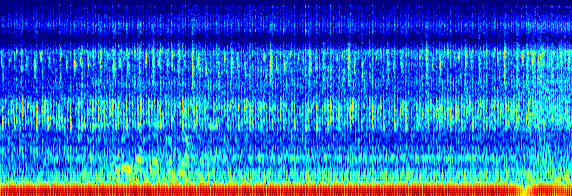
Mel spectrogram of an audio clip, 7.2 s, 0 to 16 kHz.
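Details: Toyota HiAce 3-liter non-turbo diesel, first start after timing belt, water pump and hydraulic alternator replacement, glow plugs cycled: steady even clatter at idle with no misses or knocks; runs healthy.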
